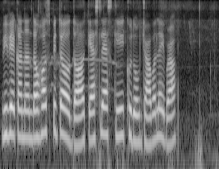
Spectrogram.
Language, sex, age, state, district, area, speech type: Manipuri, female, 18-30, Manipur, Thoubal, rural, read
